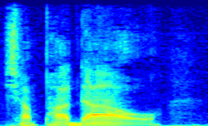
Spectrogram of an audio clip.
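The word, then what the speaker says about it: Chapadão: It is the kind of country known to the Brazilians as Chapadao, pronounced almost as if it were a French word and spelled Shapadon.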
